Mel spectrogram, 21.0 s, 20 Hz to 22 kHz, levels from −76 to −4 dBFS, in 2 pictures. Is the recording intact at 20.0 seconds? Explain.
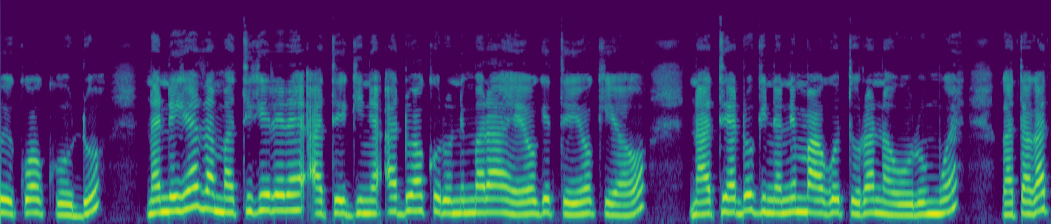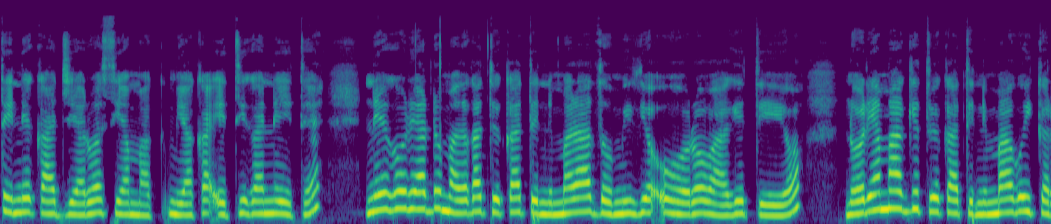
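Yes, at 20.0 seconds the audio plays through intact, with no dropout, click, distortion or other fault at that moment.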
